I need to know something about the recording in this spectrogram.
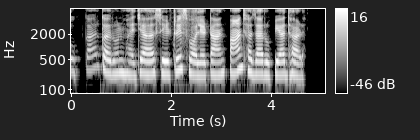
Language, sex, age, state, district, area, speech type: Goan Konkani, female, 18-30, Goa, Salcete, rural, read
